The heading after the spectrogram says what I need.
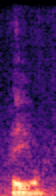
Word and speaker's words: Aion: Aion, not Aion. Aion. Aion is the right way to say it, isn't it?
